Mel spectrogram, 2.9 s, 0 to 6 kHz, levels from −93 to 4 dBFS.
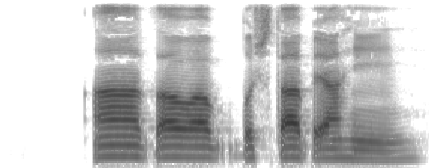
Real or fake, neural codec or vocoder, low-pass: real; none; 5.4 kHz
